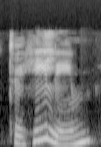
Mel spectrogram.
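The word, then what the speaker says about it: Tehillim: up differently the hebrew tahilim is for praises the i is pronounced like an e the psalms is the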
